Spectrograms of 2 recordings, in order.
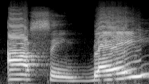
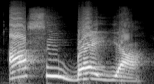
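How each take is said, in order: First: "Assembleia" split as a-ssem-blei... a; "Assembleia" slowly in beats, blei rising and drawn out; syllable by syllable. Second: Said in the usual way. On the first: Shown as a demonstration. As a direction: hold blei in "Assembleia", pause, then a separate a. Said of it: "Forma um hiatozinho". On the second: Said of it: "olha o outro exemplo".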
